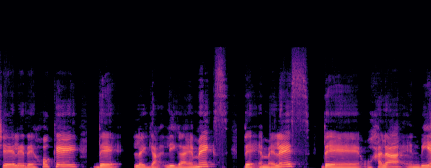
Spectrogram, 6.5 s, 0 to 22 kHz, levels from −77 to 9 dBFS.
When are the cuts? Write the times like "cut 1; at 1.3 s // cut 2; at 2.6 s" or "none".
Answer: cut 1; at 1.3 s // cut 2; at 3.5 s // cut 3; at 4.7 s

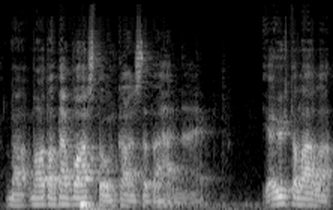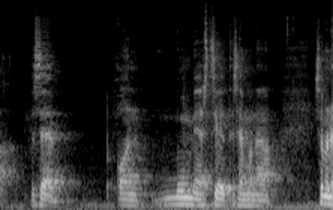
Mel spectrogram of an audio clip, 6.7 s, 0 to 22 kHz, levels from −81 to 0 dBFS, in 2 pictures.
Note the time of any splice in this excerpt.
cut 1; at 3.6 s

